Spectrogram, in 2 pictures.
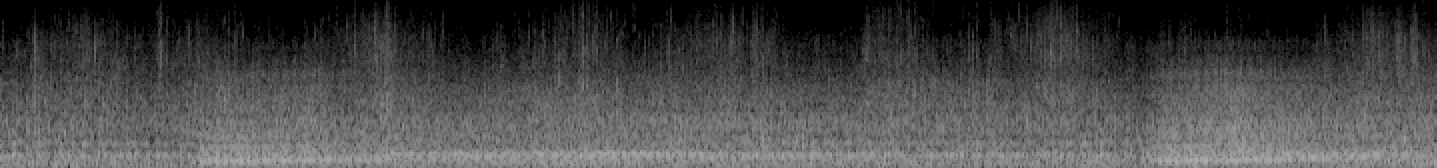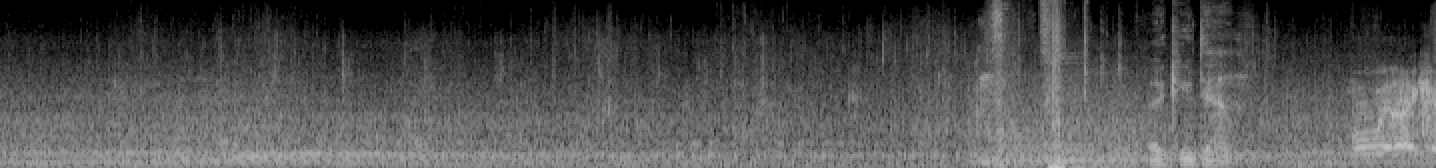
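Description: Water sloshes and laps around a slowly moving swimmer.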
